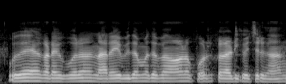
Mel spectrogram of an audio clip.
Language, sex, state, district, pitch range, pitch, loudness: Tamil, male, Tamil Nadu, Kanyakumari, 140-150 Hz, 145 Hz, -17 LUFS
